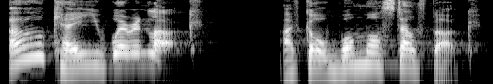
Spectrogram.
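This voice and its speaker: A man's voice: sits high, sing-song, takes it slowly, pitched above the performer's own voice, exaggerated voice. A man voicing an earnest, anxious young female pony heroine in an audio story. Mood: urgent, hopeful.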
